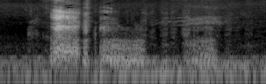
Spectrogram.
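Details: Purebred black Jindo dog giving a short rough growling vocalization, a loud burst then two softer rasping stretches, indoors.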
